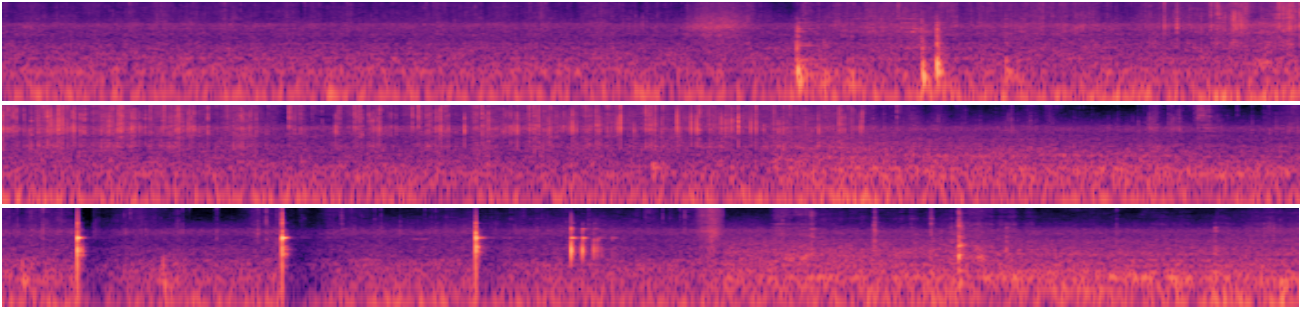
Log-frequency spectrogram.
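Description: Light kitchen clatter of utensils on stainless-steel noodle bowls. A few sharp metallic clicks, several of them close together about ten seconds in, over a steady background hiss.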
